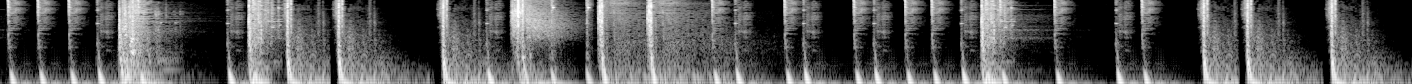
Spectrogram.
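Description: Short game menu clicks sound again and again as selections change.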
